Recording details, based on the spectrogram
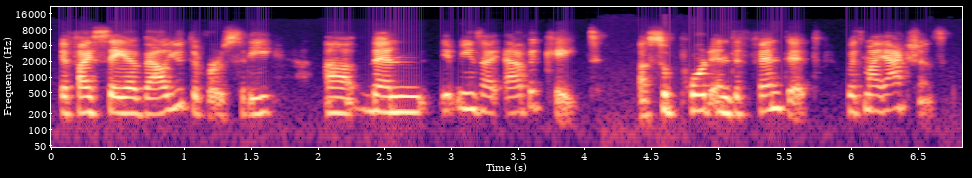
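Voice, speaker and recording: Female interview guest, mid-pitched, explaining in a deliberate, measured way over a dull, lo-fi connection. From born in Guatemala, raised in Miami, Florida. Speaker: university diversity officer, interview guest. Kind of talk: broadcast interview answers, explanatory.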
